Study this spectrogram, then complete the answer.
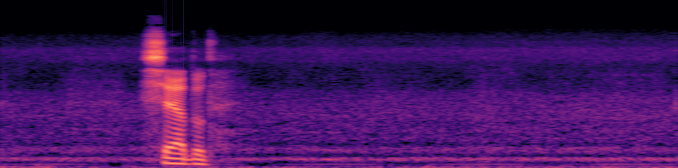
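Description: A swarm of bees flies toward an apiary, their buzzing rising in a short, loud burst of about half a second, then fading back into a low, steady outdoor background, with a brief spoken word.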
